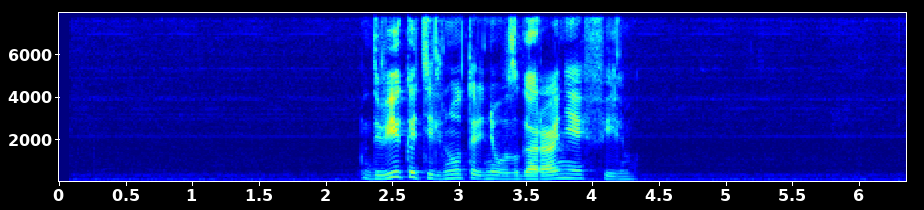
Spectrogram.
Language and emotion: Russian, neutral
